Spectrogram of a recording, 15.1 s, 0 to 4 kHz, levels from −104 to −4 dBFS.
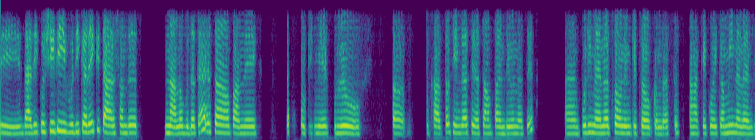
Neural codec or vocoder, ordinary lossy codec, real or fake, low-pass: codec, 16 kHz, 0.4 kbps, LongCat-Audio-Codec; none; fake; 3.6 kHz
